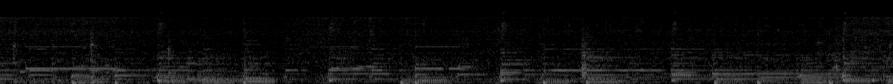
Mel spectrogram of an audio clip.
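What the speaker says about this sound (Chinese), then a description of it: "然后再加入半勺的生抽， 炒匀，" Stir-frying in a wok over high heat after light soy sauce goes in, a continuous sizzle broken by regular scraping and tossing strokes of the spatula, close and fairly quiet, with no one speaking.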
